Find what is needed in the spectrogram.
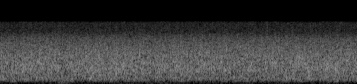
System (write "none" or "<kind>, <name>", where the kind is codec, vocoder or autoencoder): none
